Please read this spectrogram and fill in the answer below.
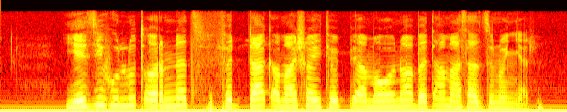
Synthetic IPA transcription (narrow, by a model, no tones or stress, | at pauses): jɛzːihhulːut̪ʼo̞ɾɨnːət̪ | fɨd̪akʼəmaʃait̪ʰjo̞pʼːjaməho̞nwabət̪ʼamasazːɨno̞ɲːa̰l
